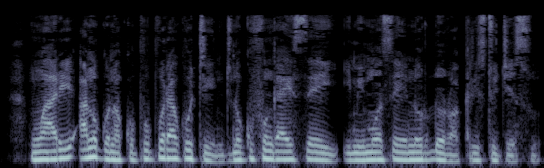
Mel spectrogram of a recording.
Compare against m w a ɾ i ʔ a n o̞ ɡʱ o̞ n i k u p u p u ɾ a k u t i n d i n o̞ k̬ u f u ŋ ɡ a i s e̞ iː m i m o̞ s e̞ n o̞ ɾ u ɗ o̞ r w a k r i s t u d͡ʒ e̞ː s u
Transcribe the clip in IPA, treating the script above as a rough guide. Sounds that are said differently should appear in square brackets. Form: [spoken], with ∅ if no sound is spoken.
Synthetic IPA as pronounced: m w a ɾ i ʔ a n o̞ ɡʱ o̞ n [a] k u p u p u ɾ a k u t i n d i n o̞ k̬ u f u ŋ ɡ a i s e̞ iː m i m o̞ s e̞ n o̞ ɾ u ɗ o̞ r w a k r i s t u d͡ʒ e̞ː s u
